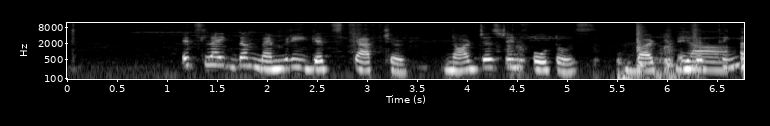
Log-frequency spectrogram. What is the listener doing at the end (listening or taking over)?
taking over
